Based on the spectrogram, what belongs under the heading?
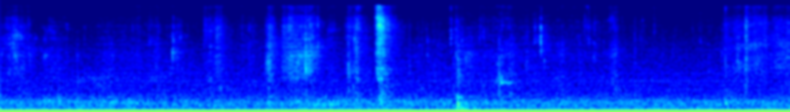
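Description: Watermelon being bitten and chewed close to the microphone: a few soft, wet crunches, one a little louder just under four seconds in, over a steady low hum.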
